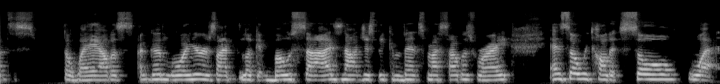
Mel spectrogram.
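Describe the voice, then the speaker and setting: A woman's voice: a little high, a bit bright. A woman with an East Texas accent, a psychic medium chatting as a podcast guest in a rambling, self-correcting way. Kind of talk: casual interview chat.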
